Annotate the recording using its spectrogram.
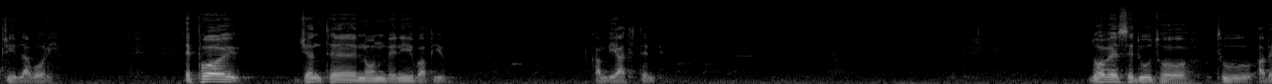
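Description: An older man speaks calmly and slowly, close by.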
